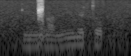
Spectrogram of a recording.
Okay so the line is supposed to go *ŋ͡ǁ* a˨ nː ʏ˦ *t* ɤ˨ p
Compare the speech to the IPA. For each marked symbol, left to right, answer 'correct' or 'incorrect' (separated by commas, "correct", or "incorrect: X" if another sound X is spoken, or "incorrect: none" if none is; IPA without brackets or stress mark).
correct, correct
